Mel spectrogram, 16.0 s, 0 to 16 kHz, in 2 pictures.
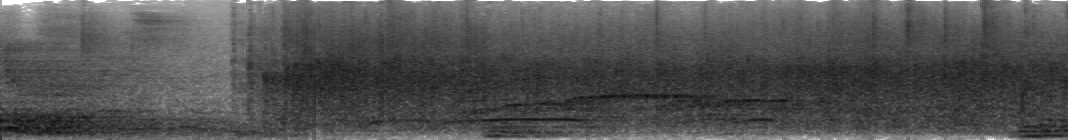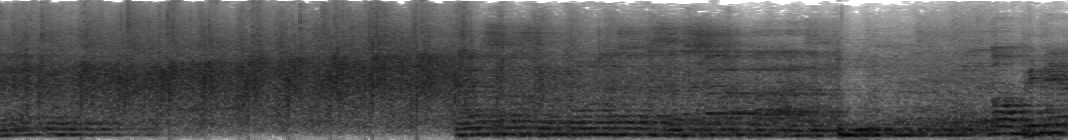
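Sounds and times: audience clapping: 0:01.7 - 0:12.9
person talking: 0:07.6 - 0:09.0.

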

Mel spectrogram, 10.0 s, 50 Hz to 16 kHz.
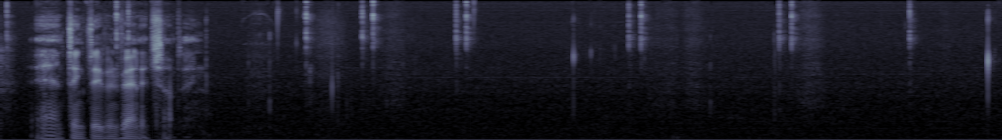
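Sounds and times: steady low hum: 0:00.0 - 0:10.0
computer mouse clicking: 0:02.7 - 0:03.8, 0:04.5 - 0:04.8, 0:05.7 - 0:06.6, 0:07.7 - 0:08.0.

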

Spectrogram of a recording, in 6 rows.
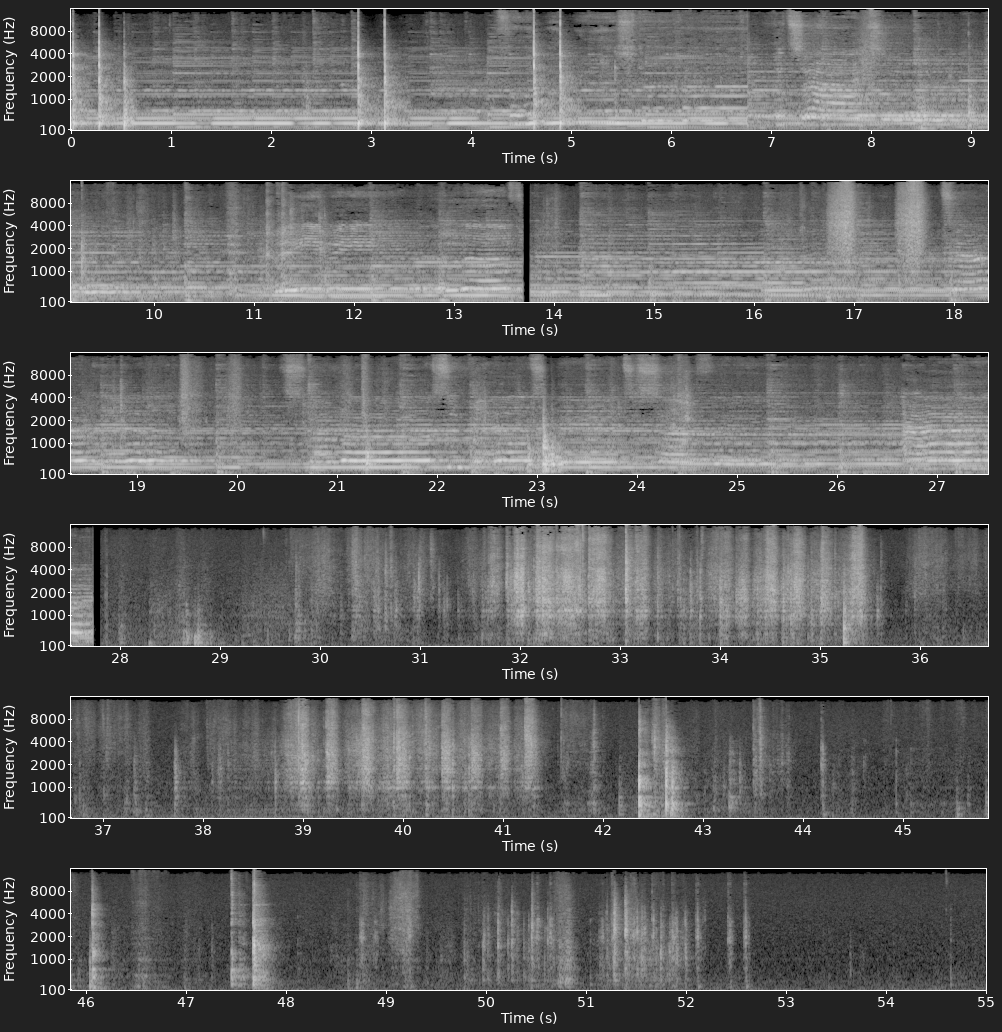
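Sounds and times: paper rustling: 0:16.4 - 0:20.2, 0:29.5 - 0:45.2, 0:48.6 - 0:52.7
scissors snipping paper: 0:31.6 - 0:35.6, 0:38.7 - 0:41.4.

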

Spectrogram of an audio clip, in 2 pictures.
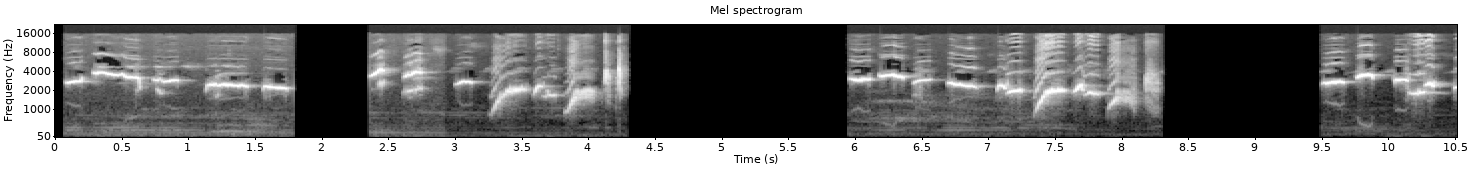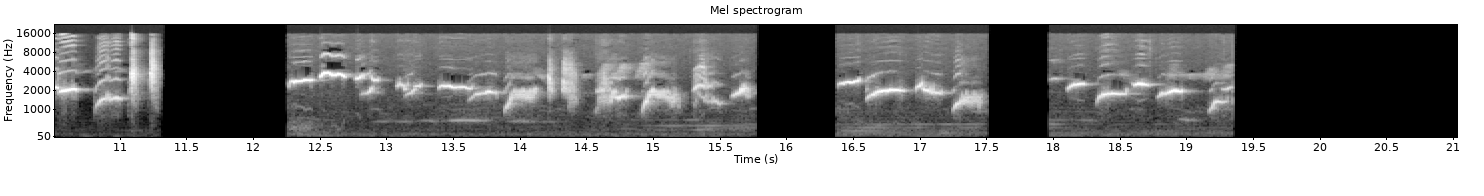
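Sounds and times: bird singing whistled notes: 0:00.1 - 0:01.8, 0:02.4 - 0:04.3, 0:06.0 - 0:08.3, 0:09.5 - 0:11.3, 0:12.3 - 0:15.8, 0:16.4 - 0:19.4.

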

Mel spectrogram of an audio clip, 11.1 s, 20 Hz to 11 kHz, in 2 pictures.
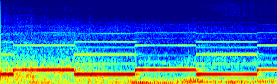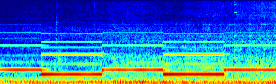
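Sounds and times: low rumbling noise: 0:00.0 - 0:08.8
two-tone crossing alarm: 0:00.0 - 0:11.0.

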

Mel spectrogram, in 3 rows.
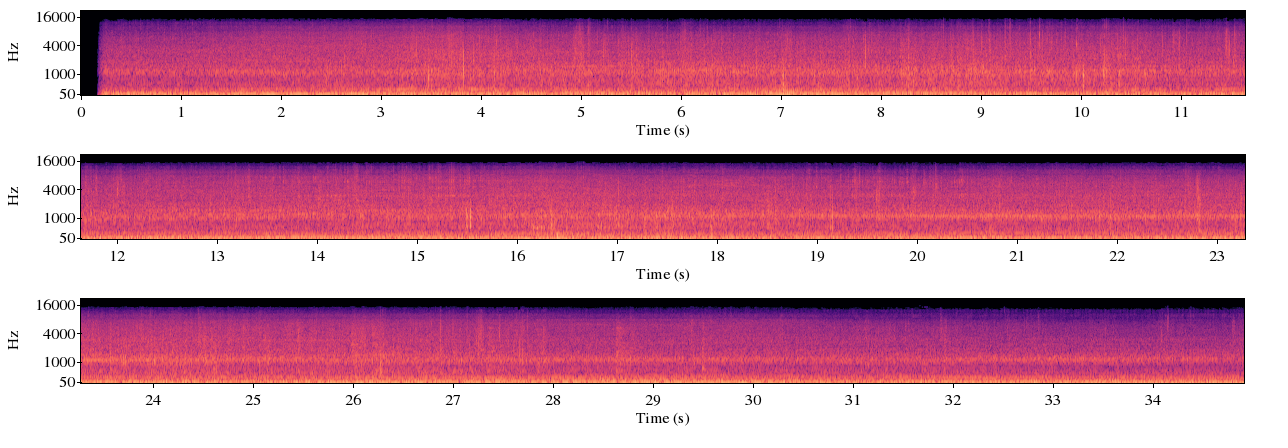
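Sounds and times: car engine running: 0:00.2 - 0:34.9.

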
